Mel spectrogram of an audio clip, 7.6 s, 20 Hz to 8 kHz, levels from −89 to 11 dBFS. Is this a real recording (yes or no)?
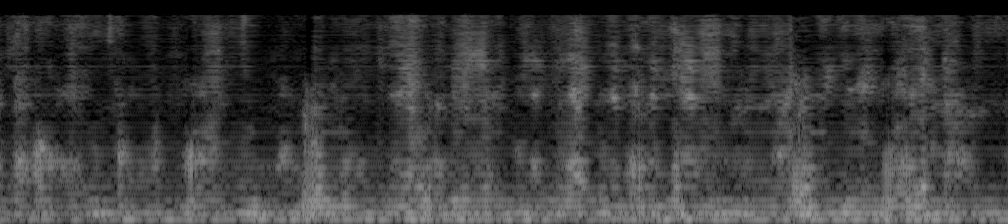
no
